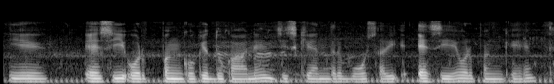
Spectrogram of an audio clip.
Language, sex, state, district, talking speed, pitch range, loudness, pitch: Hindi, male, Uttar Pradesh, Saharanpur, 175 wpm, 130-140 Hz, -16 LUFS, 135 Hz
